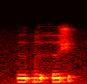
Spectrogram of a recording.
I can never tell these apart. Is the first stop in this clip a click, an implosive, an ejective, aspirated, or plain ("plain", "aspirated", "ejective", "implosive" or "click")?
implosive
